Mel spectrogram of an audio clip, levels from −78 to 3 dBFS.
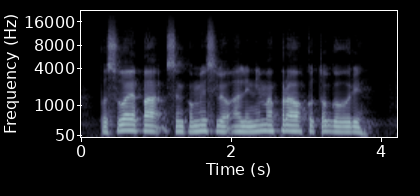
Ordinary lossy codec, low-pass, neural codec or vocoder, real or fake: none; 19.8 kHz; autoencoder, 48 kHz, 32 numbers a frame, DAC-VAE, trained on Japanese speech; fake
